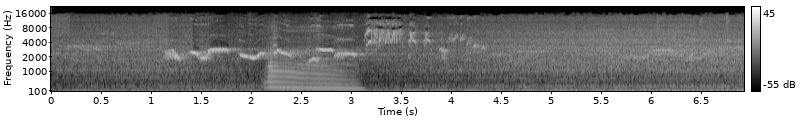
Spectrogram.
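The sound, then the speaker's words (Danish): A common blackbird sings about two meters away: a short fluty whistled phrase ending in a thin, high twitter, over a steady low hum of traffic. A person briefly murmurs midway. “Øh, og så to meter fra mig, der er der en solsort, der sidder og lige er i gang med at fløjte en sang.”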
